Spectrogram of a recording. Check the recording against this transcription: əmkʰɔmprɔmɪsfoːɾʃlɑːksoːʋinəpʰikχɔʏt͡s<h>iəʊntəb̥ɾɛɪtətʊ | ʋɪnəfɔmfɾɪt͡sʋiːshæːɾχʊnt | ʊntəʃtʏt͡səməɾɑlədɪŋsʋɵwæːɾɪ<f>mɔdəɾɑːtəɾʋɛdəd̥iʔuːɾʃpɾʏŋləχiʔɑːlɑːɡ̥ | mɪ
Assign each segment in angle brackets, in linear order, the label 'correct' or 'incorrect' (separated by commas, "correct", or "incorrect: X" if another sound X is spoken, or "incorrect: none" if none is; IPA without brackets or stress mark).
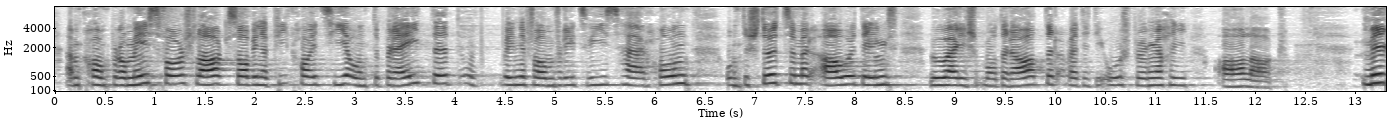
correct, incorrect: ʃ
